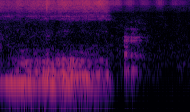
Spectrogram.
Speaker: i don't know whether you can hear the puppy snore but it's so loud at least here it's so loud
